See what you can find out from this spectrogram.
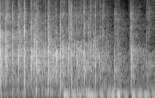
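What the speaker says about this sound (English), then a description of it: "Let's give her a round of applause" Audience applause for a panelist at an ADR conference, a modest scattering of distinct hand claps, fairly faint and thinning out over three seconds.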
